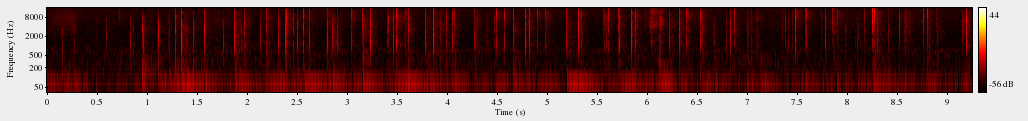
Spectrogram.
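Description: Long acrylic nails tap and scratch across a flat, solid, reflective glass mirror tabletop surface. Dense, rapid, sharp clicks with a bright edge die away almost instantly, mixed with brief scratching strokes over a steady low hum.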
